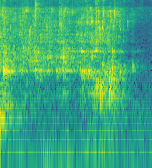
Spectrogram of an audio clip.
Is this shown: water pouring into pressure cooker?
yes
